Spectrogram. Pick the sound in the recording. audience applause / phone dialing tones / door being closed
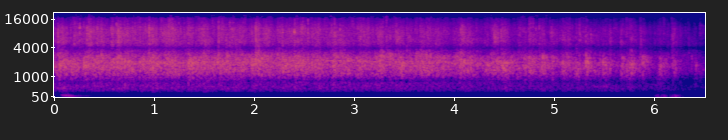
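audience applause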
